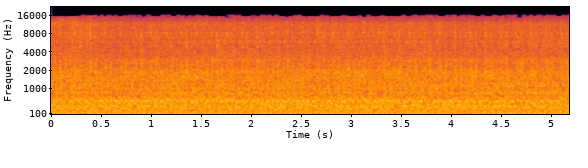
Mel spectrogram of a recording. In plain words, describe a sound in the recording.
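A diesel tractor engine runs as the tractor drives along.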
